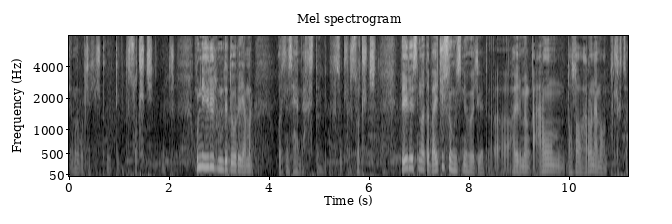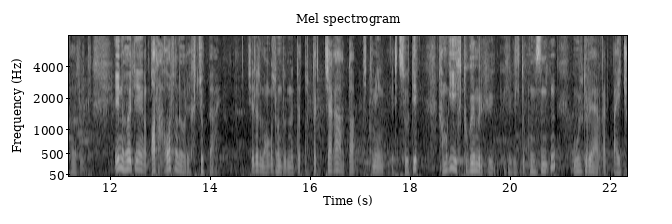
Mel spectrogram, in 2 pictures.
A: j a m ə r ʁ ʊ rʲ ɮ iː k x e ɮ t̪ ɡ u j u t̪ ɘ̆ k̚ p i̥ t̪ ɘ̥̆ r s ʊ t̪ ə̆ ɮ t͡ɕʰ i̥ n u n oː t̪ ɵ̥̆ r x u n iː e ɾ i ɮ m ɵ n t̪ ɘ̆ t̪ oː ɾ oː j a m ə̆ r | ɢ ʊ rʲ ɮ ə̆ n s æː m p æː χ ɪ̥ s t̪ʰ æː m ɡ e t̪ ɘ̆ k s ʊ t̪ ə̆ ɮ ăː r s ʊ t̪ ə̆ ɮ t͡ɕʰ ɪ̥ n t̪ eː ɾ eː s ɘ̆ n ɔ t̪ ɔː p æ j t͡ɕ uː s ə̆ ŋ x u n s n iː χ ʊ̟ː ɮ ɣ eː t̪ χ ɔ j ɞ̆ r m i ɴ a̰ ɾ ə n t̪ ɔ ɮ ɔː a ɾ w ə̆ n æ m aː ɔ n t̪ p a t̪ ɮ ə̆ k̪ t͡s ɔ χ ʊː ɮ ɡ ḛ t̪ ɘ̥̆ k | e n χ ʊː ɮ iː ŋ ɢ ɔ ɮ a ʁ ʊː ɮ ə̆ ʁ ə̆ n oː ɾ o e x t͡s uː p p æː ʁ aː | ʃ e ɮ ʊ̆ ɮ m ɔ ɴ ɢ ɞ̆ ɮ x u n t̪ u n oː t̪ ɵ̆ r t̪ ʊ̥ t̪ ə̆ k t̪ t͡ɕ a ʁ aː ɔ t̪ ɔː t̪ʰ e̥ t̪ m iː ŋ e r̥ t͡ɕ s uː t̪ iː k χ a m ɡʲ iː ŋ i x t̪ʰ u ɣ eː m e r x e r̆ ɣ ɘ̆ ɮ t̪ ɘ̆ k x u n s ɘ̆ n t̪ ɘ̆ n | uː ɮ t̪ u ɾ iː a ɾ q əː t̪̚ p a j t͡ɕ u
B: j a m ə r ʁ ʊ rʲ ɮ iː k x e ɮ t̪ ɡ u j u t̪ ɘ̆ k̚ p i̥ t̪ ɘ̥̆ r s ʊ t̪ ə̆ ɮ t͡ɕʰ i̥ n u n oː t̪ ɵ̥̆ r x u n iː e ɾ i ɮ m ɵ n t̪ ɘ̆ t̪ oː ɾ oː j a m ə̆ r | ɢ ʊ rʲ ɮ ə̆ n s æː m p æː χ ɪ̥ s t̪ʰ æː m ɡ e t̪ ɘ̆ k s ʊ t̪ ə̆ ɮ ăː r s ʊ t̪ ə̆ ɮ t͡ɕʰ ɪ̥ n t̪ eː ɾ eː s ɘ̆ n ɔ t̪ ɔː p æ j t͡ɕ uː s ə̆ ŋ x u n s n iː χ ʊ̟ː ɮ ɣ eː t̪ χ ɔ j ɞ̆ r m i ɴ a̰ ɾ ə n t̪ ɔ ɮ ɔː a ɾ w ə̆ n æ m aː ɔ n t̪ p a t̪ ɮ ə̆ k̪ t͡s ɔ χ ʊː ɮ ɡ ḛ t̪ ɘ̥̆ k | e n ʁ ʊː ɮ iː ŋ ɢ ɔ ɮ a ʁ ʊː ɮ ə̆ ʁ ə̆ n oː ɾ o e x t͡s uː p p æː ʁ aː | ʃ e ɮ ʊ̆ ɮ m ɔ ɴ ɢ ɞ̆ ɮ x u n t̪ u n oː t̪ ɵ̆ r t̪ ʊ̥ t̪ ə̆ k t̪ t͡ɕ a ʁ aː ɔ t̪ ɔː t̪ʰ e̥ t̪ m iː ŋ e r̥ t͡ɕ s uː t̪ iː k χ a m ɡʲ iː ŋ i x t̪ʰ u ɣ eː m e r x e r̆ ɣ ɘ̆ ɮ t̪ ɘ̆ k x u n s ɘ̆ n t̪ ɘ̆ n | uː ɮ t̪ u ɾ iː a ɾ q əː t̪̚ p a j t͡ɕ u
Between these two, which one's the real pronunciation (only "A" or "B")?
A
